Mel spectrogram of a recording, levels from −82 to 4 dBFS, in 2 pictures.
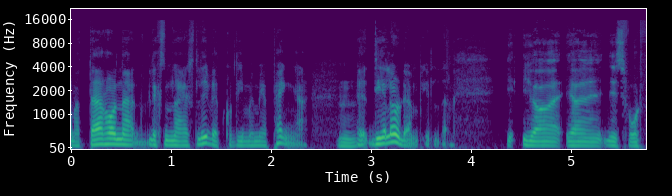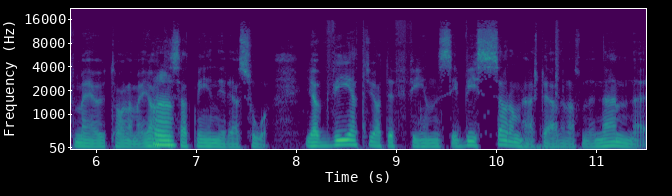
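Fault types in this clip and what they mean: Lost packet rebuilt from error correction: at 7.61 s about 20 ms sounds rougher and noisier but never drops out, which fits one lost packet patched from its neighbour's low-bitrate backup copy.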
